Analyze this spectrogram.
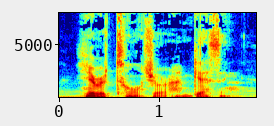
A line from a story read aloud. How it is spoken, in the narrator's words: I spat out flatly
